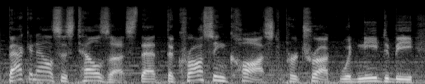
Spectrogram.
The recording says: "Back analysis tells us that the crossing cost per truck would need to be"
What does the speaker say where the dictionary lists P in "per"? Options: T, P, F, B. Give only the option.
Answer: P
